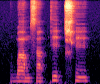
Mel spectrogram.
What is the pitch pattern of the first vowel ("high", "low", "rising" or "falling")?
low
